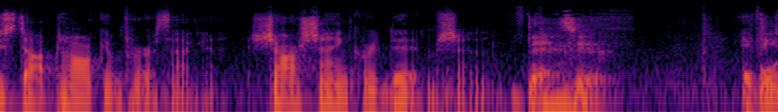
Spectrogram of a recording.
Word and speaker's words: Shawshank Redemption: not seen it but i'm fishing fisting to mispronounce it the shame shock how you say it well you stopped talking for a second shawshank redemption that's it if you said it one more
